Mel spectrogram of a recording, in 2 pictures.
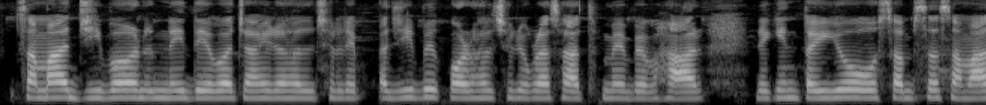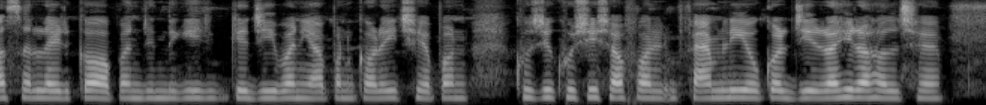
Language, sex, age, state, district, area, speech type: Maithili, female, 18-30, Bihar, Muzaffarpur, urban, spontaneous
